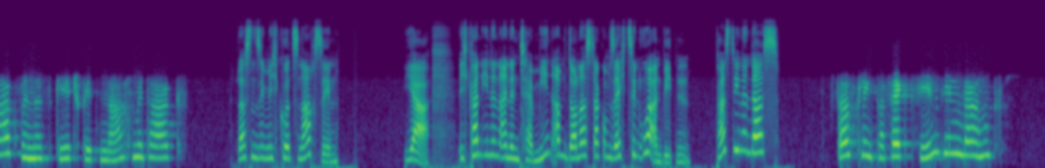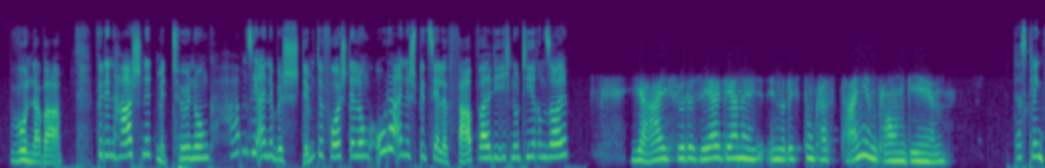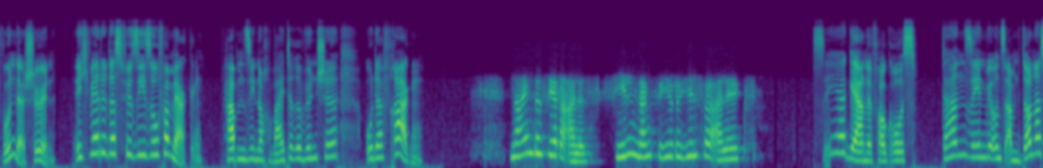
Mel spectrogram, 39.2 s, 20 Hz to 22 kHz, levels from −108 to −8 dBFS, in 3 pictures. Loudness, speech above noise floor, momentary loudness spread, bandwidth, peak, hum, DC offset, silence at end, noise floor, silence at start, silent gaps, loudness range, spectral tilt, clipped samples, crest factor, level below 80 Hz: -34 LUFS; 52 dB; 12 LU; 13 kHz; -12 dBFS; none; under 0.1%; 0 s; -85 dBFS; 0 s; none; 4 LU; -3.5 dB/octave; under 0.1%; 22 dB; -64 dBFS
